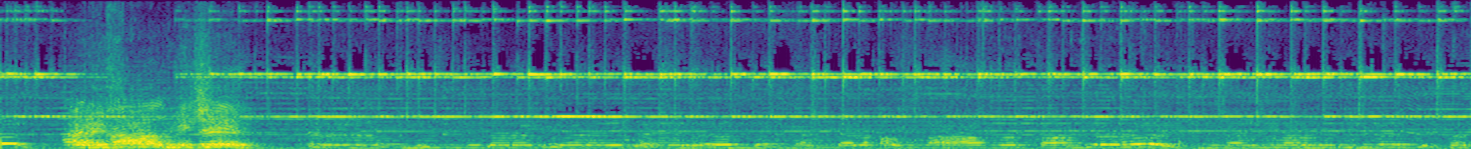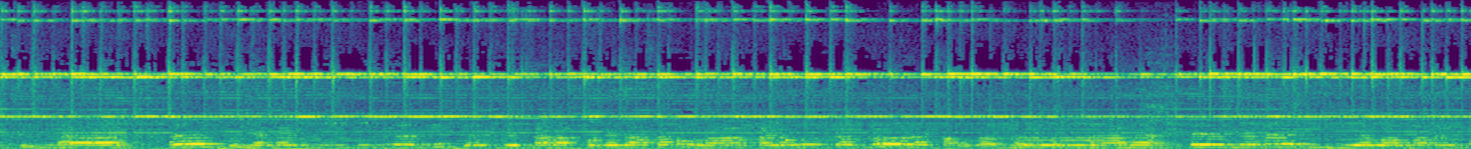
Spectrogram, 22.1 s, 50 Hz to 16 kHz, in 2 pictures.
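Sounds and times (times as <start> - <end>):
slow chanted singing: 0.4 - 2.0.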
